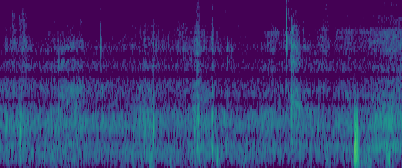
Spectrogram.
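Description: Faint handling noise of a hoof boot's tension strap being pulled tight on both sides: light rustles and a few small clicks, with a sharper click a little past three and a half seconds in.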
